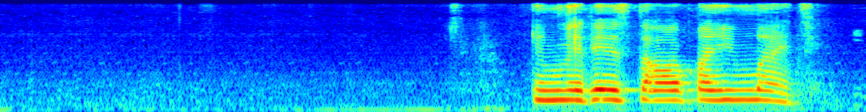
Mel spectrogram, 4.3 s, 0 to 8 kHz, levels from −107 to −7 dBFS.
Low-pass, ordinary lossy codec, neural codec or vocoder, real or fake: 7.2 kHz; none; codec, 24 kHz, 0.9 kbps, WavTokenizer, medium music audio release; fake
